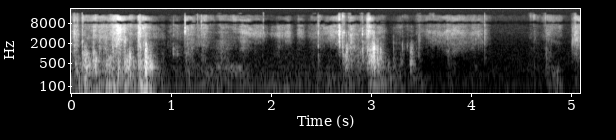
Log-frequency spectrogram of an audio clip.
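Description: Paper doll booklets and a plastic sleeve rustling as they are handled, in two bursts: one at the start and another about three seconds in, with a light tap near the end.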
